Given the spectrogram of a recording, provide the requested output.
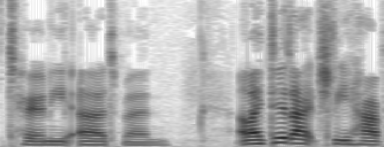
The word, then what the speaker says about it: Toni Erdmann: I said it right a german comedy called tony admin and i did actually have secretly high expectations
